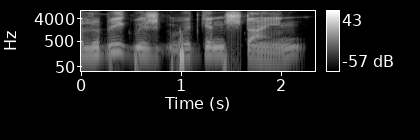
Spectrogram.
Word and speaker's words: Ludwig Wittgenstein: Ludwig, it's pronounced Ludwig Wittgenstein.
